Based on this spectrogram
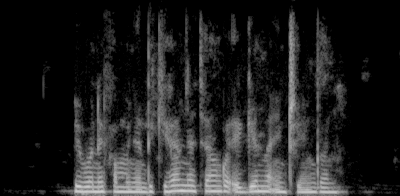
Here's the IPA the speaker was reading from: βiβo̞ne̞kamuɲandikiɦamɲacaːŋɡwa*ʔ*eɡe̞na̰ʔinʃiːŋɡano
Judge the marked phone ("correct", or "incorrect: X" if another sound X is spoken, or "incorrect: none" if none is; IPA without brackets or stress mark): correct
